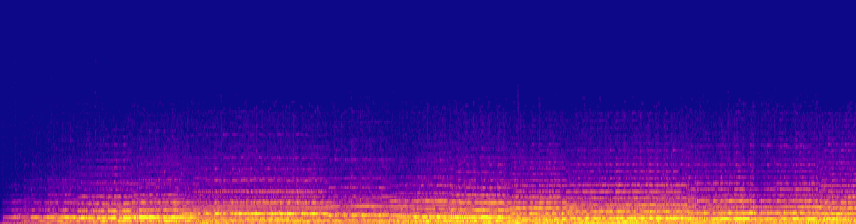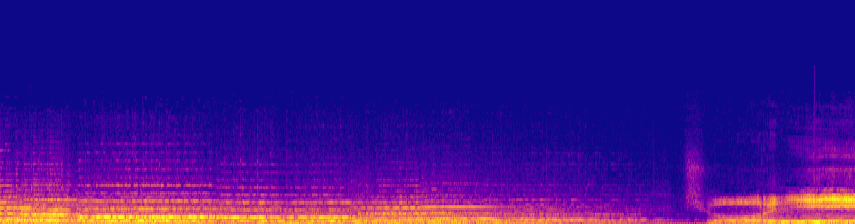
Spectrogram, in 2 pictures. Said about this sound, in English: we are going to hear the Ukrainian folk song Black Eyebrows, Black Eyes with the Ukrainian Folk Orchestra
